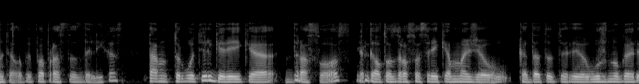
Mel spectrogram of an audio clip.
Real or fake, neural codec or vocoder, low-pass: fake; vocoder, 44.1 kHz, 80 mel bands, Vocos; 7.2 kHz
